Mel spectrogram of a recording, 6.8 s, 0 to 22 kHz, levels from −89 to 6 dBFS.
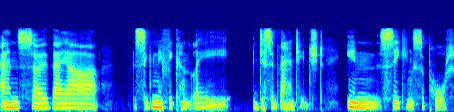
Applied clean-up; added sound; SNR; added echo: none; none; none; none.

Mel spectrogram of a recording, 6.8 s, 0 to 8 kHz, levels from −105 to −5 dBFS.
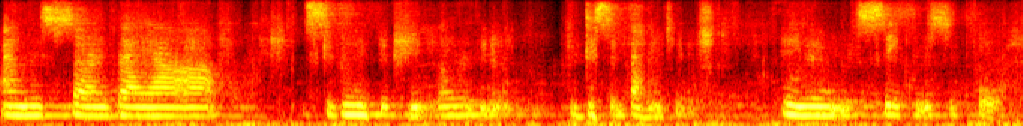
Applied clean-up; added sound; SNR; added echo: neural separator model SepFormer DNS4.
